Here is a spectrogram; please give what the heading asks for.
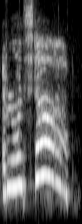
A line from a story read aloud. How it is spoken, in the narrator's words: He yelled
